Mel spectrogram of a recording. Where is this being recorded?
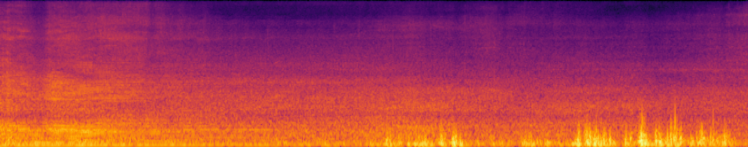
on a street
